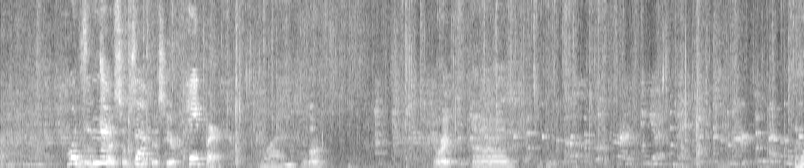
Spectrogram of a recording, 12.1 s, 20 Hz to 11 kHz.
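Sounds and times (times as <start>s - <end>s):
quiet background music: 0.0s - 12.0s
faint voices: 6.4s - 12.0s.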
